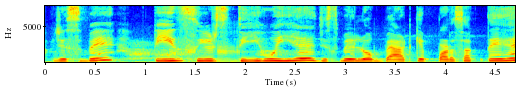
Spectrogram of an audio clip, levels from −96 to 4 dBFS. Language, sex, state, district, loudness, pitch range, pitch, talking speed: Hindi, male, Uttar Pradesh, Lucknow, -15 LUFS, 230-265 Hz, 245 Hz, 165 wpm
